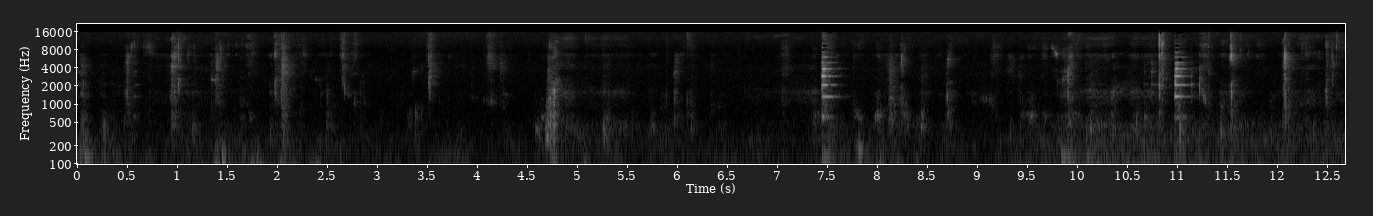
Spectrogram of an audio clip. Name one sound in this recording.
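A young man chews food noisily close by, with wet smacking sounds.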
